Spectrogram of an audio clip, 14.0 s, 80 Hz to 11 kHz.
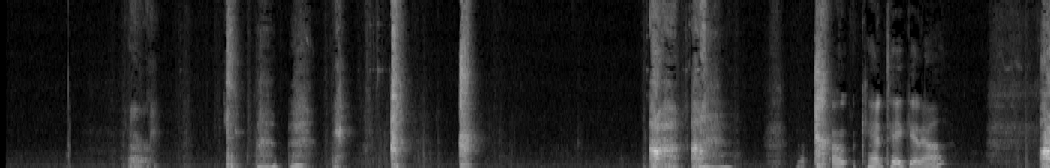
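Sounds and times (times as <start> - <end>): dog grunt: 1.7 - 2.1, 6.1 - 6.4, 8.6 - 9.8
dog sneezing and huffing: 3.0 - 3.6, 4.4 - 6.5, 10.8 - 11.2.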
